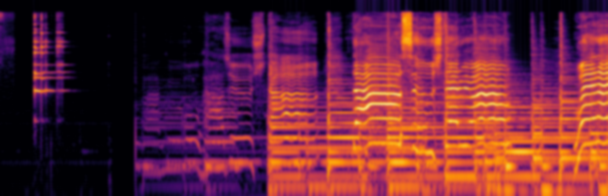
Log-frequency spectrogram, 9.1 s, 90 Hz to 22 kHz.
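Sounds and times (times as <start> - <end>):
glasses clinking in a milk toast: 0.5 - 1.3
speech: 3.4 - 5.4, 6.0 - 9.0.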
